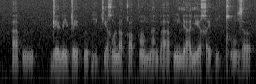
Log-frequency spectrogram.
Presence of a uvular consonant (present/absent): present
